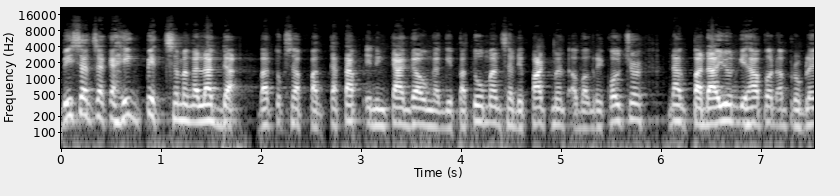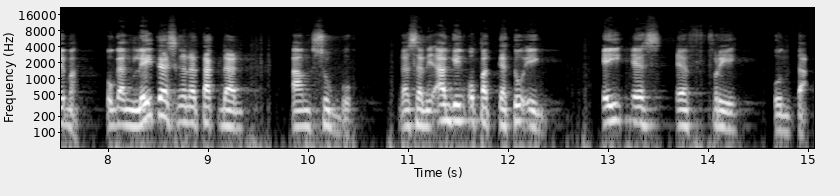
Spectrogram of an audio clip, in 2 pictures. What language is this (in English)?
Filipino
